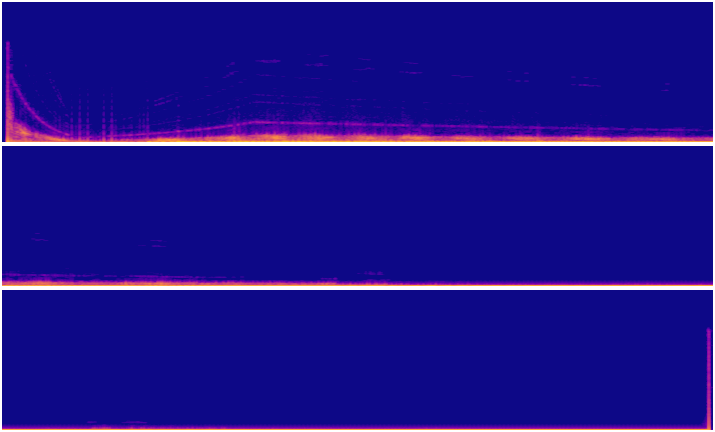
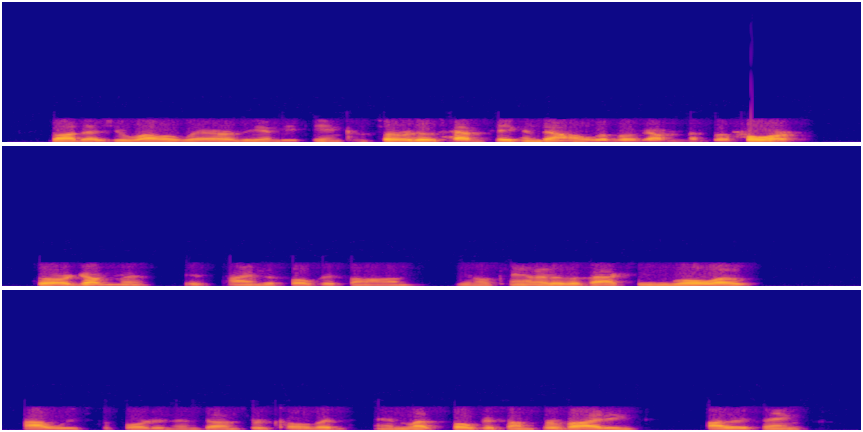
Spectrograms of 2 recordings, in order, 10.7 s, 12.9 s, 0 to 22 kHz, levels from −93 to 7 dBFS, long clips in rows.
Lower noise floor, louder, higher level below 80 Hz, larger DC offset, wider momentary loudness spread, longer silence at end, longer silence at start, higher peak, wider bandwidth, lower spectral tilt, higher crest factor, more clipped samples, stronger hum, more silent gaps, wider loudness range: second, -47 dBFS vs -84 dBFS; about the same, -20 LUFS vs -21 LUFS; first, -22 dBFS vs -82 dBFS; first, 30% vs under 0.1%; first, 25 LU vs 13 LU; second, 0 s vs 0.3 s; second, 0 s vs 0.25 s; about the same, -2 dBFS vs 0 dBFS; about the same, 4.1 kHz vs 3.8 kHz; about the same, -10.5 dB/octave vs -9.5 dB/octave; about the same, 16 dB vs 20 dB; neither; neither; neither; first, 26 LU vs 4 LU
